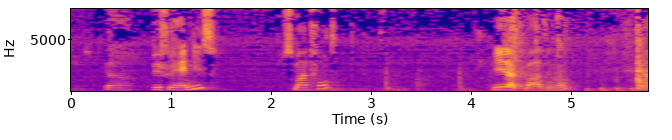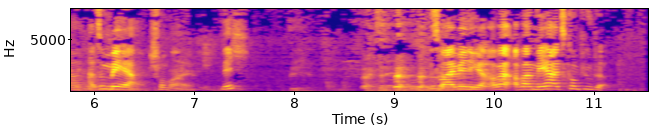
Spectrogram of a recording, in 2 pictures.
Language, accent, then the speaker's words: German; Bavaria, Germany; accent: Franconian; Wie man hört, komme ich aus Franken.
